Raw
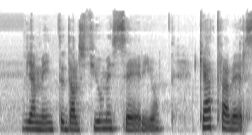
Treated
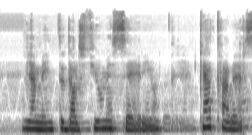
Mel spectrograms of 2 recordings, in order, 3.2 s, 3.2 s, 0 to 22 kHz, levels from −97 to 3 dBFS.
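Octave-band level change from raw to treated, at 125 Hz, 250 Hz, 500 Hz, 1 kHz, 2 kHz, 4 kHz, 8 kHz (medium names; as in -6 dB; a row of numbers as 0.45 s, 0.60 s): +5.0 dB, +4.0 dB, -8.0 dB, -8.0 dB, -1.5 dB, -10.0 dB, -0.5 dB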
